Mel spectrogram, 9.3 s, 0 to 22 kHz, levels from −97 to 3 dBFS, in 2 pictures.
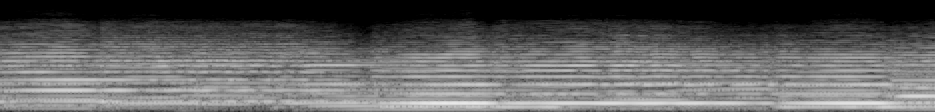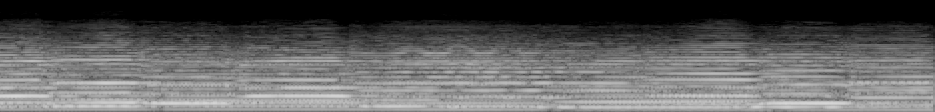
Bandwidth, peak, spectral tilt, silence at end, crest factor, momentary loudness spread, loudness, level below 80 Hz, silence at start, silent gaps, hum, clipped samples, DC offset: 6.2 kHz; -2 dBFS; -7.5 dB/octave; 0 s; 14 dB; 9 LU; -17 LUFS; -62 dBFS; 0 s; none; none; under 0.1%; under 0.1%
